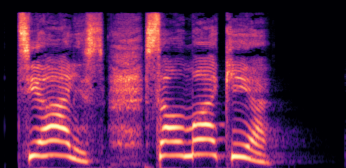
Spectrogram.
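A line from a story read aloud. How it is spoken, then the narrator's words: Shouting. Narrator (Russian): закричала Лира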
